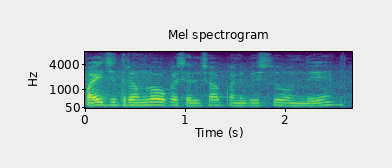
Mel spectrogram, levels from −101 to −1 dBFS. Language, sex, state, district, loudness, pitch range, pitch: Telugu, female, Telangana, Hyderabad, -20 LUFS, 140-155 Hz, 150 Hz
